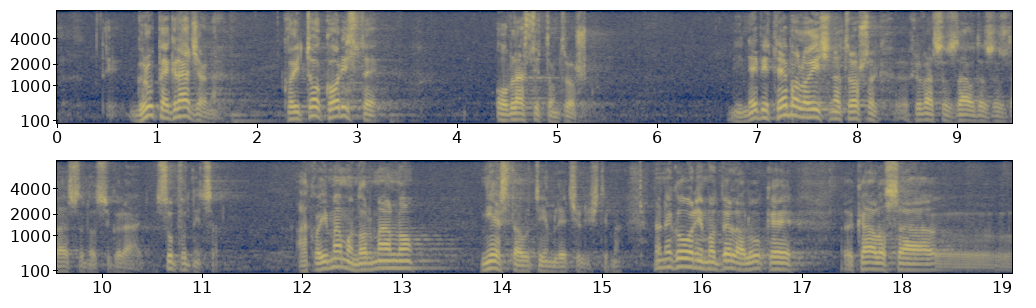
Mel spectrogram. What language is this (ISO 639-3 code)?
hrv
